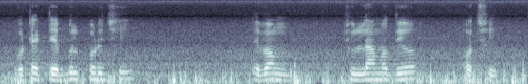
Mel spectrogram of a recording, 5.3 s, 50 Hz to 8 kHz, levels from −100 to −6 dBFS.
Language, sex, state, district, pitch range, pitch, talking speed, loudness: Odia, male, Odisha, Malkangiri, 145-165 Hz, 155 Hz, 80 wpm, -19 LUFS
